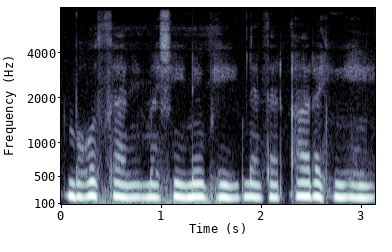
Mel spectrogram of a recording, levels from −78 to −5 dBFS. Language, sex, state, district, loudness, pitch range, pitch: Hindi, female, Madhya Pradesh, Bhopal, -13 LUFS, 185-195 Hz, 190 Hz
